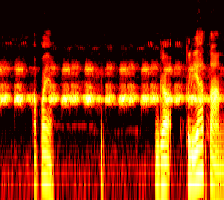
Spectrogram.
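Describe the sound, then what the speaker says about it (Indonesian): A frog croaks repeatedly and loudly close by during a fishing trip, in a steady pulsing rhythm, while someone speaks quietly over it. "saya penasaran dengan katak yang berbunyi ini nih"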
